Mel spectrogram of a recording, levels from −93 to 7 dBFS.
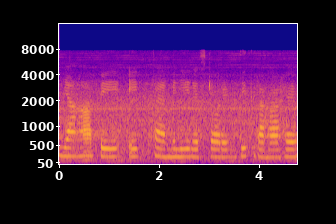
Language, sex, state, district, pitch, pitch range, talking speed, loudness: Hindi, female, Maharashtra, Gondia, 200 Hz, 195-215 Hz, 100 wpm, -18 LUFS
